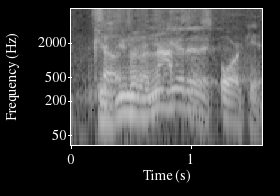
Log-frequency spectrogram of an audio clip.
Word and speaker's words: Phalaenopsis: Phalaenopsis orchid.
